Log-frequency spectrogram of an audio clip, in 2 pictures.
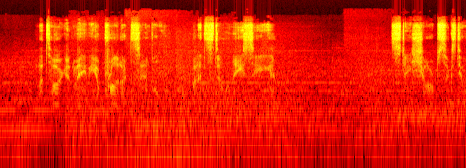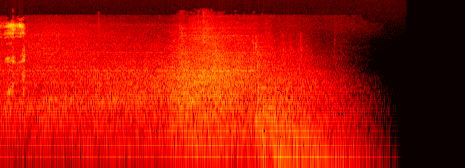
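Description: Heavy machinery rumbles deeply and swells louder before cutting off.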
